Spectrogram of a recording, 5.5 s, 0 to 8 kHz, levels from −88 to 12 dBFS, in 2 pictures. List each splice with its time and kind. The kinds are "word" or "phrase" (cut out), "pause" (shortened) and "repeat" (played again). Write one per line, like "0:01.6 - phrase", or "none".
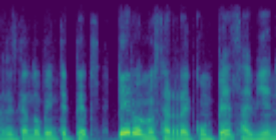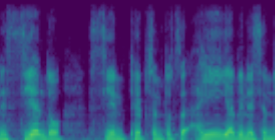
0:01.1 - pause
